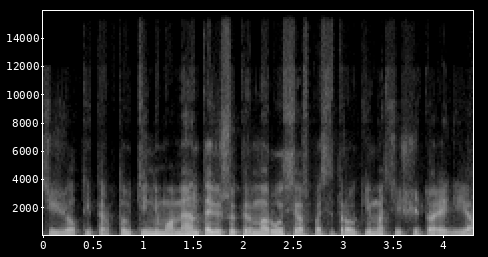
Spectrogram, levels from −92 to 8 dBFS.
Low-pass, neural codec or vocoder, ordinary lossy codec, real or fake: 14.4 kHz; none; Opus, 16 kbps; real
